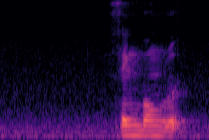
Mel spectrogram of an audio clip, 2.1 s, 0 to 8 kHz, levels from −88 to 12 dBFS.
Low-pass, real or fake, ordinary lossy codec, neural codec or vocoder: none; real; none; none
